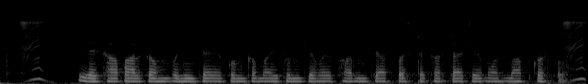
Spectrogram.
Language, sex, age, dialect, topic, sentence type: Marathi, male, 31-35, Varhadi, banking, statement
